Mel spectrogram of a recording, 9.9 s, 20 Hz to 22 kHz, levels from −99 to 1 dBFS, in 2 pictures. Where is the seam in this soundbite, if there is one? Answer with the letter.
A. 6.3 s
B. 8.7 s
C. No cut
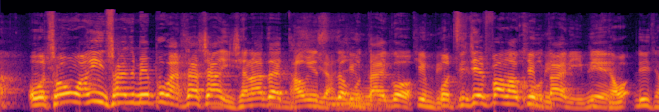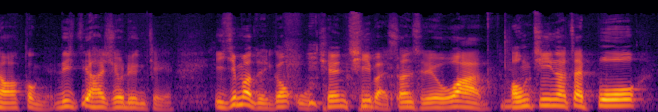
B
